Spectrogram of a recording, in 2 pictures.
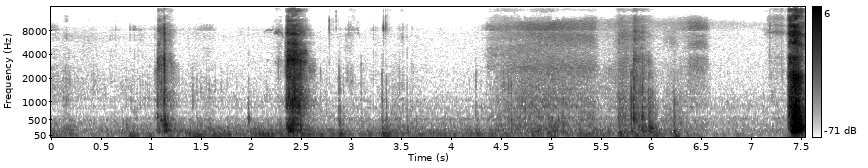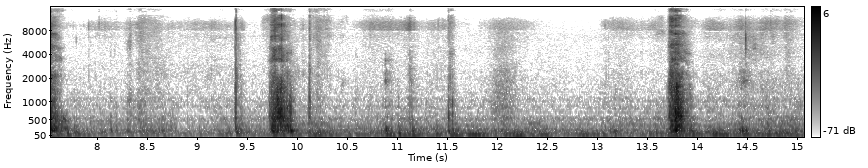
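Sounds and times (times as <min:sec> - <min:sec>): cat coughing: 0:02.3 - 0:02.7, 0:07.4 - 0:07.7, 0:09.7 - 0:10.0, 0:13.7 - 0:14.0.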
